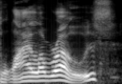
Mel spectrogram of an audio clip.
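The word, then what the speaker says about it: Lilla Rose: Well, it is Lilla, but it's pronounced Lila Rose, or that's at least how I've heard it.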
